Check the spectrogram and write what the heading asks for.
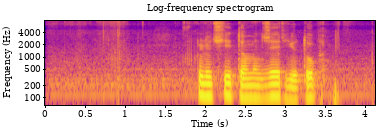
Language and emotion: Russian, neutral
